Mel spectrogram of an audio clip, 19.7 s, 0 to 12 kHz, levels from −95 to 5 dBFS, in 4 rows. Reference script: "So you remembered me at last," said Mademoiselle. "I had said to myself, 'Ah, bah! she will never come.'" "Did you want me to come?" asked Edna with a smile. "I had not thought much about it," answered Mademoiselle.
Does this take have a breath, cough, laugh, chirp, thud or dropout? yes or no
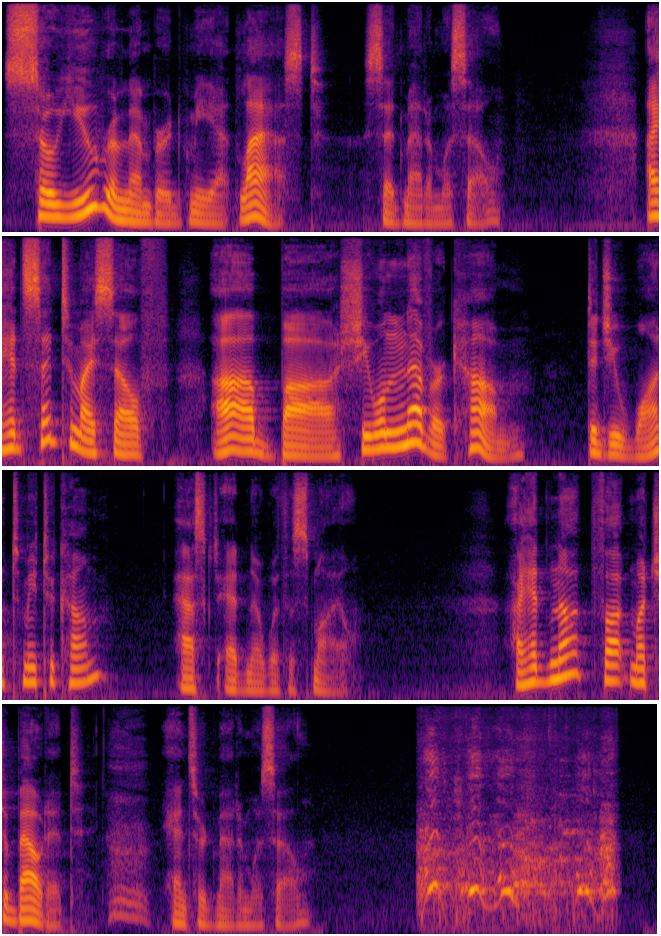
yes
